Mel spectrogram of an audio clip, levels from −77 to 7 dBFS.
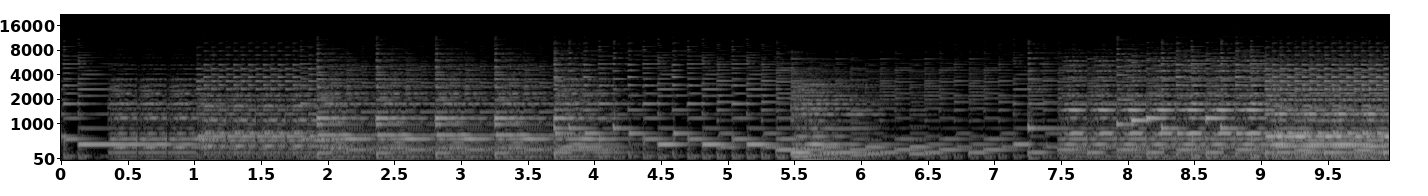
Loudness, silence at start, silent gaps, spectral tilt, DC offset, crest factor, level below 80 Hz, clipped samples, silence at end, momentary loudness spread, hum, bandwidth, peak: -31 LUFS; 0 s; none; -3.5 dB/octave; under 0.1%; 18 dB; -56 dBFS; under 0.1%; 0 s; 11 LU; none; 14.5 kHz; -14 dBFS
